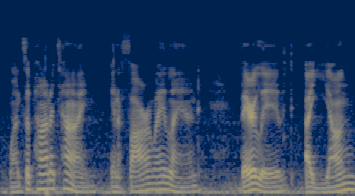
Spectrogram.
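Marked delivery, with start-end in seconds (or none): none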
